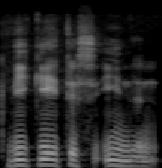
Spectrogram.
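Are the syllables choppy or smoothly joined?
smooth. Each syllable is clear but joined melodically.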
